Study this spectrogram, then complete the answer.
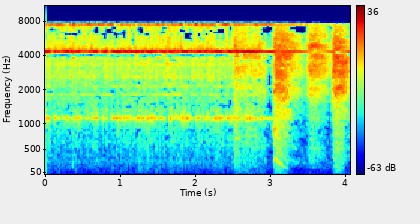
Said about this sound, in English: I said the doorbell. What about it? It's ringing. Let it ring.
